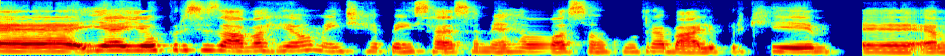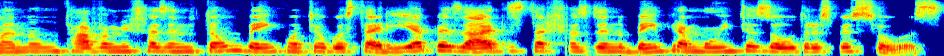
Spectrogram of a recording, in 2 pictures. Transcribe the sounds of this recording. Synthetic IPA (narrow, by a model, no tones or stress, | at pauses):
ɛɪaiewpɾesizavɐɦeawmẽnt͡ʃɪ̥ɦepẽsaɾɛsɐmĩɲɐɦellasɐ̃w̃kõʊt̪ɾabaʎʊpoɾkʰeɛɛlɐnɐ̃w̃t̪avɐmɪfazẽnd̪ʊt̪ɐ̃w̃bẽj̃kwɐ̃nt̪ʊewɡost̪aɾiɐːpezaɾd͡ʒɪːst̪aɾfazẽnd̪ʊbẽj̃pɾɐmũj̃t̪ɐzowt̪ɾɐspesoɐ̰s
